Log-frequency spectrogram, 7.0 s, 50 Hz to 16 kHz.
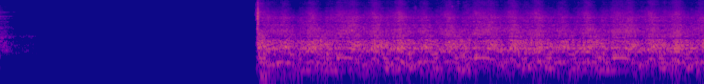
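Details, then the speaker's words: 1947 Dodge D24 Deluxe that has not run in over six months, owner suspecting an ignition issue; steady, even starter churn at about three to four beats a second that never fires; no spark at the plug; crank, no start. "is it sparking dang it no spark"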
